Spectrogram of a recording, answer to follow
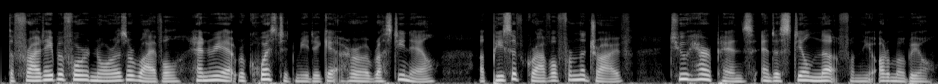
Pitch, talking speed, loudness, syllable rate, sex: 170 Hz, 200 wpm, -17 LUFS, 5.8 syllables/s, female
